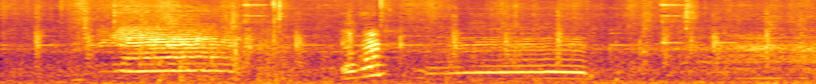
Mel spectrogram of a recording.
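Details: Qurban goat at a cattle and goat slaughter place in Surabaya, Indonesia, for Eid al-Adha, feeding greedily on grass; two steady, nasal bleats, the second longer and level, with voices and a short sharp noise between them.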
